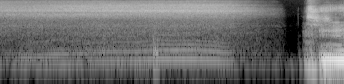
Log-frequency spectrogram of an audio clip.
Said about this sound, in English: It sounds like one of your nostrils was clogged.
